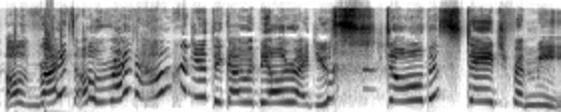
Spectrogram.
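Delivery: high, loud outraged diva; furious diva. Acted. Diva screaming at the understudy who stole her stage, high and loud. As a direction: shriek it at the usurping understudy. La Carlotta confronting the player.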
